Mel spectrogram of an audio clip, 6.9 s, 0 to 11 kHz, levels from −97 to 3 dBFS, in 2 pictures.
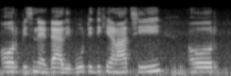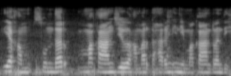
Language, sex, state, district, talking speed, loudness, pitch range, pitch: Garhwali, female, Uttarakhand, Tehri Garhwal, 145 wpm, -24 LUFS, 180-200 Hz, 190 Hz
